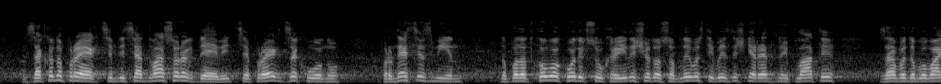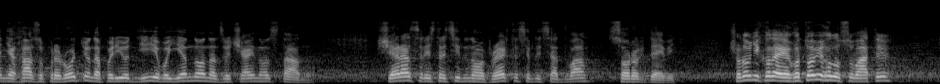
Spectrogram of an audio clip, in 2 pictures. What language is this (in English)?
Ukrainian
